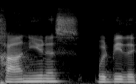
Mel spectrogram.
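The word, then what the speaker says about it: Khan Yunis: I know I guess I I technically don't pronounce k yunus correctly the it's aunus would be the correct but it's tough for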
